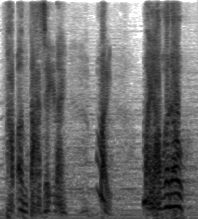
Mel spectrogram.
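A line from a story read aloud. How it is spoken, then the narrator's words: Frightened cry. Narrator (Vietnamese): Nó hoảng sợ kêu lên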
